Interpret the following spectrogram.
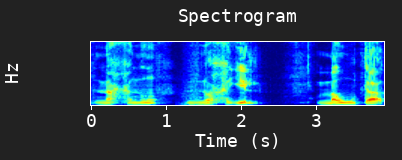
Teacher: middle throat سے حا کا مخرج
